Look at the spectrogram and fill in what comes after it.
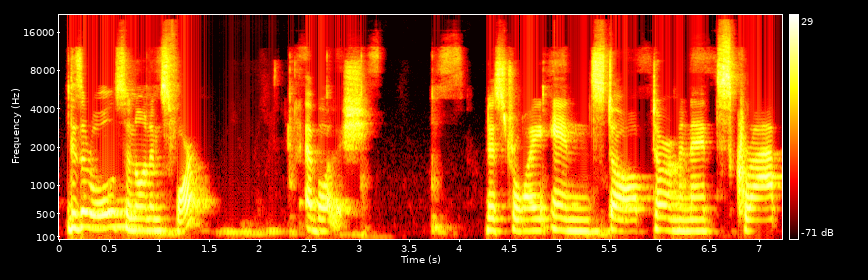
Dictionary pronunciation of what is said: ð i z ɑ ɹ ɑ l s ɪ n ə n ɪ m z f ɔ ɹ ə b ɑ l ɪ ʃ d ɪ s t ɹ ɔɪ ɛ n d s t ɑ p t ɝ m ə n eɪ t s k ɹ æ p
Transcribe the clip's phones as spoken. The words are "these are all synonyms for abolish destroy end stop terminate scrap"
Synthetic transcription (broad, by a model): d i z ɑ ɹ ɑ l s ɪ n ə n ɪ m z f ɔ ɹ ə b ɑ l ɪ ʃ d ɪ s t ɹ ɔɪ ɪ n s t ɑ p t ɝ m ə n eɪ t s k ɹ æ p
